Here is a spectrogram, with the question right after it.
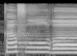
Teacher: Mad iwad karena ada harakat tanwin fathah yang diberhentikan atau diwakafkan cara bacanya D dibaca panjang dua harakat tanpa huruf n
